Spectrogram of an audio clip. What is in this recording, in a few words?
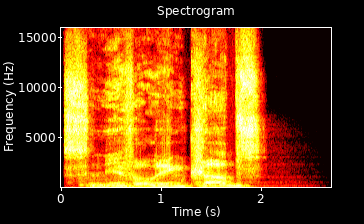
attack, en US; Volibear; Character Voices - English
